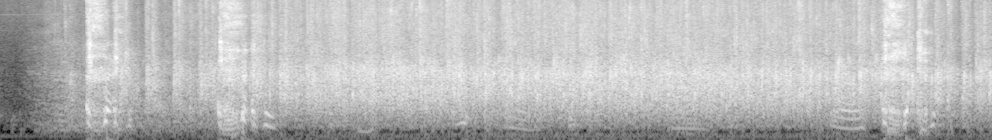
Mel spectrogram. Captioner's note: applause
